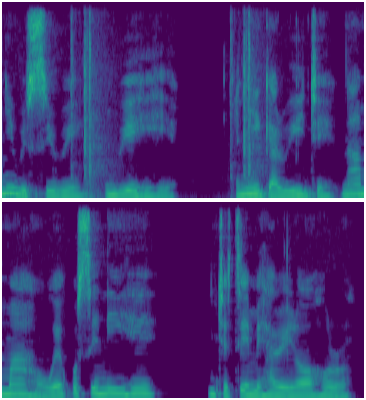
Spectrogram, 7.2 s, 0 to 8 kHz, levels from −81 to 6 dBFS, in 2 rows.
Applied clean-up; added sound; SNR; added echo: none; Door; 15 dB; none.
